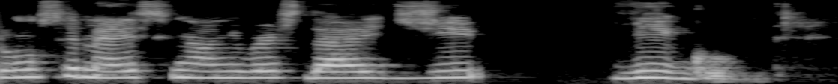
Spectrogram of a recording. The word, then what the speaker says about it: Vigo: semestre na universidade de vigo na verdade se pronuncia brigo mas eu não consigo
